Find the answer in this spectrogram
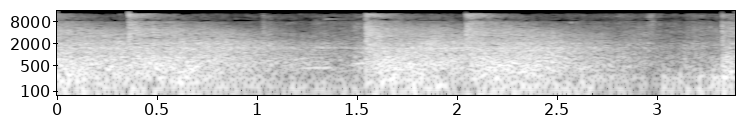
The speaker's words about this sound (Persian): تصاویر منتشر شده از حمله مسلح سپاه نبی اکرم کرمانشاه به شهر جوانرود برای مقابل با اعتراض‌ها. الله اکبر! الله اکبر! مهاجمانی که الله اکبر گویان به سوی معترضان تیراندازی می‌کردند.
